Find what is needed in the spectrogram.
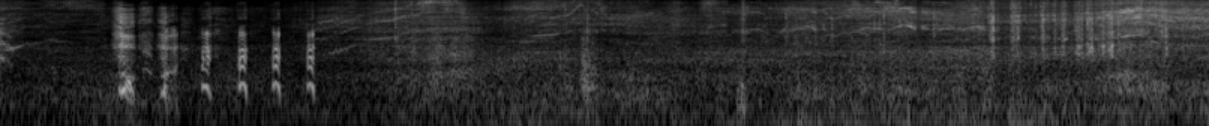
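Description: A short run of laughter, then the high whine of a brushless electric RC monster truck's motor as it drives over grass. The whine rises and falls in pitch with the throttle and grows louder toward the end as the truck comes closer.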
